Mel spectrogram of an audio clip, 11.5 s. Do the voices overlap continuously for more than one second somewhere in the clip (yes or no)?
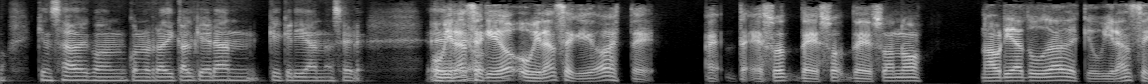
no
